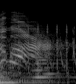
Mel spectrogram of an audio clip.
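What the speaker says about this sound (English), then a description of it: "Are there ducks in the water?" A single short duck quack from Mario + Rabbids Kingdom Battle, bright and nasal, sliding downward and trailing off into a few faint fluttery pulses, heard alone and fairly quiet.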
